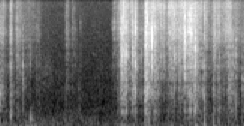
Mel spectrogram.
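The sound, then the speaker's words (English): Paper crinkles and tears as a golden envelope is opened, a faint rustle at first, then a louder, sustained crackling and ripping. “I'll open up this beautiful golden envelope”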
